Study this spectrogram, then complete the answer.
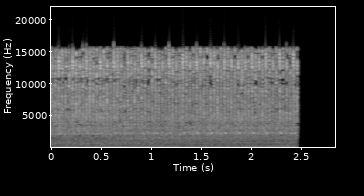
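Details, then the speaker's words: Kia Rio that would not start and showed no check-engine light, ECU checked; after repair it starts and holds a steady, even, smooth low idle with no misses or knocks; normal idle. "Umaandar na siya. Anan oh. Umiikot na oh."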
